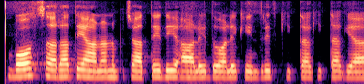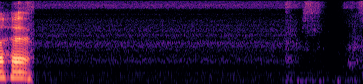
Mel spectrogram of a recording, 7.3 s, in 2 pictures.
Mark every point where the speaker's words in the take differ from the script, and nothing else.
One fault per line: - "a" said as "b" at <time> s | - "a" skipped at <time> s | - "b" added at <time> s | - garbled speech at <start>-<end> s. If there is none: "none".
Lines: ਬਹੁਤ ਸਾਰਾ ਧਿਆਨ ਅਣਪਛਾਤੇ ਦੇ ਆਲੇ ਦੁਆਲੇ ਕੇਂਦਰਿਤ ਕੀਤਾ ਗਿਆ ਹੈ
- "ਕੀਤਾ" added at 3.1 s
